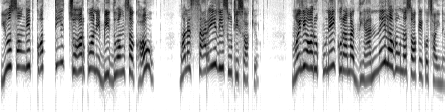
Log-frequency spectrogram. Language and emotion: Nepali, angry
